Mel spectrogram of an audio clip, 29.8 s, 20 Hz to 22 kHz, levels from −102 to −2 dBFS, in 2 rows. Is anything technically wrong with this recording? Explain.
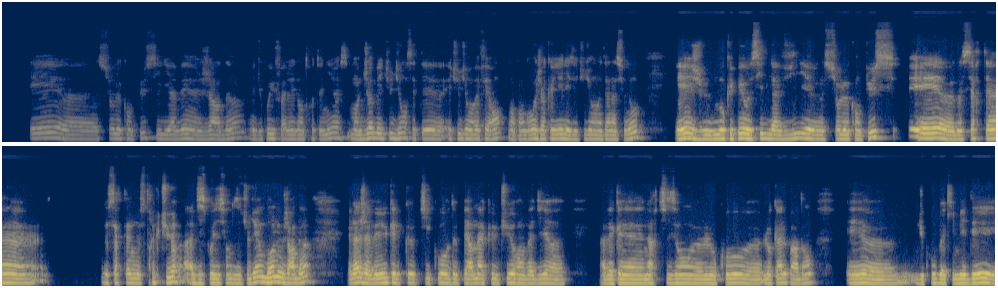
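Yes, there's one problem. From about 0.4 s to 13.05 s you can hear the automatic gain rising: the level control decided the input was too quiet and kept pushing its gain up, by about 26 dB in total. It's a slow climb, so the speech and the room noise behind it swell together over those thirteen seconds, and the background gets noticeably louder along with the talking rather than staying put.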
